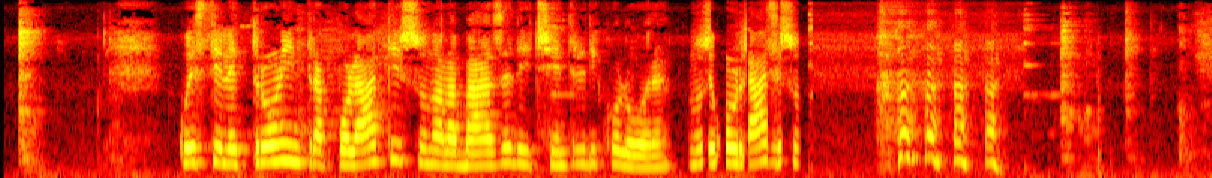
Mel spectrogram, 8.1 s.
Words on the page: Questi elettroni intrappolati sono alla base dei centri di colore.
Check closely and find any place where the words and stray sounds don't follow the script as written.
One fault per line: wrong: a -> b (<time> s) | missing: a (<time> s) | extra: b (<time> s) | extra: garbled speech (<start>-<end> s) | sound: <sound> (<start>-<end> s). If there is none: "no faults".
extra: garbled speech (4.6-5.3 s)
sound: laugh (5.8-6.7 s)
